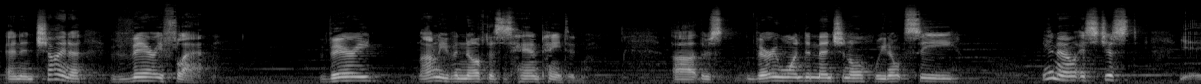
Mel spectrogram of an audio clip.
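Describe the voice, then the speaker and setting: Man, New Jersey accent, conversational, corrects himself as he goes, bright tone. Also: mid-range voice. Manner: chatty, self-correcting, conversational. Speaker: antiques seller. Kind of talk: casual show-and-tell vlog.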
